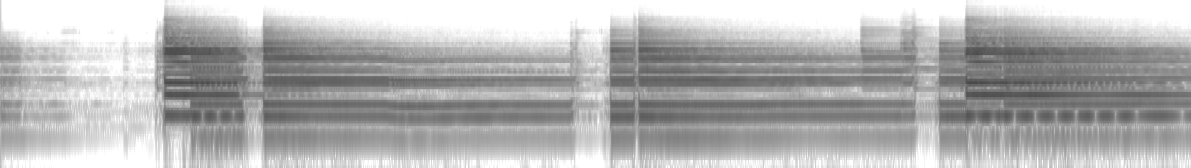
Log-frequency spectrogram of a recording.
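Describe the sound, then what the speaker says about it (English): A Glarry Tele-style electric guitar played on its neck pickup, with effects on the tone: four strummed chords ring out loud and sustain, each fading slowly before the next, with no one talking. "Pickups sound quite good again, that's the neck pickup."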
